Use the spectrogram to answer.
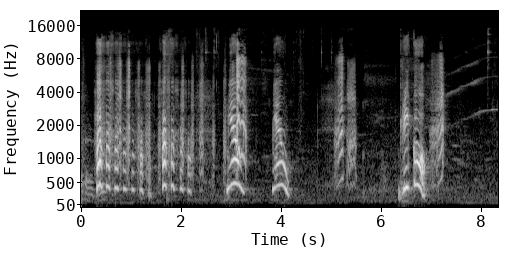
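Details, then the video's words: Rose-ringed parakeet learning to talk, imitating a cat with repeated arching meow sounds, some in rapid strings and others spaced a second or more apart, in a small indoor room. "Parrots Smart is learning to talk"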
